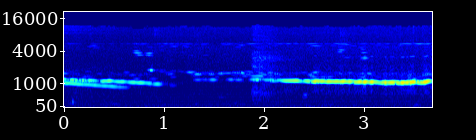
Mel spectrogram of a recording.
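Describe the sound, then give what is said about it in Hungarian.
Audio-frequency electromagnetic waves, stirred up near Earth by particles streaming out from the Sun, picked up by two antennas fed to headphones: a thin, steady whistling tone that wavers and glides slightly in pitch, fading briefly before returning louder over a faint hiss, with no voices. “A kiáramló részecskék hullámokat keltenek a Föld közelében, elektromágneses hullámokat, és ha két antennánkra egy fülhallgatót teszünk, ezek a hangfrekvenciás hullámok, halljuk, ez a szférák zenéje, így énekel a környezetünkben a naprendszer”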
